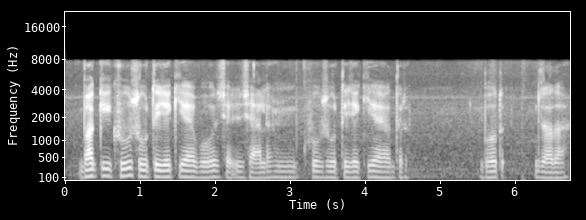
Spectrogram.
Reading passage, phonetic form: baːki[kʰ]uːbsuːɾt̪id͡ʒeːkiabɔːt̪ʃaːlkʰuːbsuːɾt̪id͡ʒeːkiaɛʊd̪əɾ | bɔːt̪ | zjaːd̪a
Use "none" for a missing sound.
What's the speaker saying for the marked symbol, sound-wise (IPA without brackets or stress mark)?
kʰ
